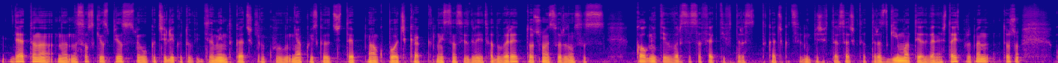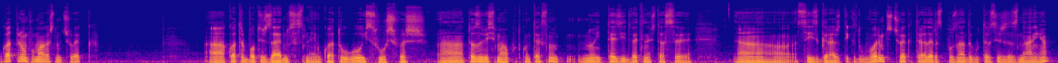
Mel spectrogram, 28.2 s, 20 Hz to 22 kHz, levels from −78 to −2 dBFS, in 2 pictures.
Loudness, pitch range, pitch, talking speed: -21 LUFS, 90-110 Hz, 95 Hz, 200 wpm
